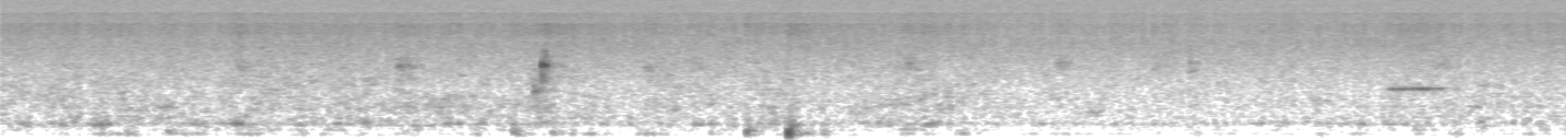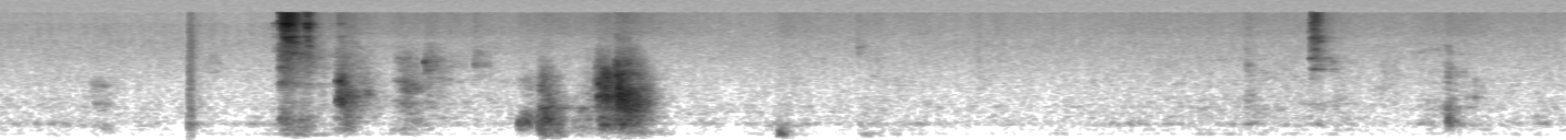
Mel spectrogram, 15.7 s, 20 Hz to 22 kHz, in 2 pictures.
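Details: Six-week-old blenheim Cavalier King Charles Spaniel puppies, Roman and Blue, born November 14, 2022, in an indoor puppy pen; a short cluster of sharp yelps and whimpers breaks a long quiet stretch, with a faint steady hum throughout.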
